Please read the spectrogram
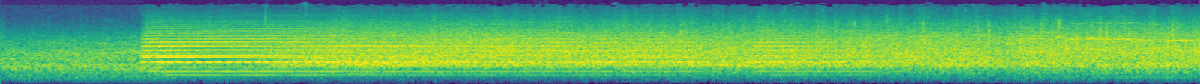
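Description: Football ground's full-time siren sounding one long, steady blast of about five seconds over a cheering crowd, signalling the end of the match.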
